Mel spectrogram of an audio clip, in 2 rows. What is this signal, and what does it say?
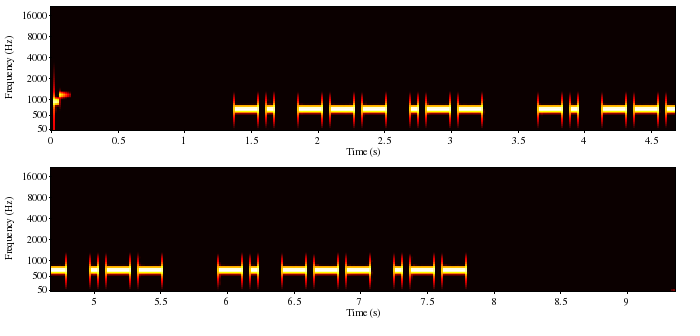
Morse code, heard as a keyed tone, about 20 wpm, 700 Hz. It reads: NOW NOW NOW
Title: Top 100 Words Repeated 20wpm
